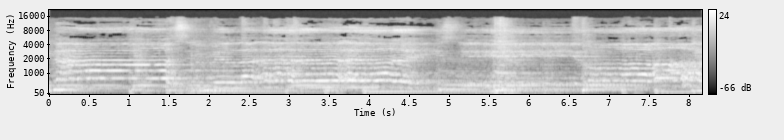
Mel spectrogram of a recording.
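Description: Flamenco singing by a woman, with long held notes that bend in pitch, accompanied by a flamenco guitar.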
